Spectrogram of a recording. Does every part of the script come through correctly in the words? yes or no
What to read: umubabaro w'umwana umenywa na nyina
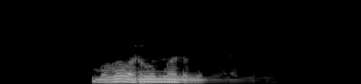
yes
